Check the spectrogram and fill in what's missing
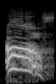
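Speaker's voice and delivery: high loud dog bark; mock yap at the neighbor's dog; barking back. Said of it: "I'm gonna be going".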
